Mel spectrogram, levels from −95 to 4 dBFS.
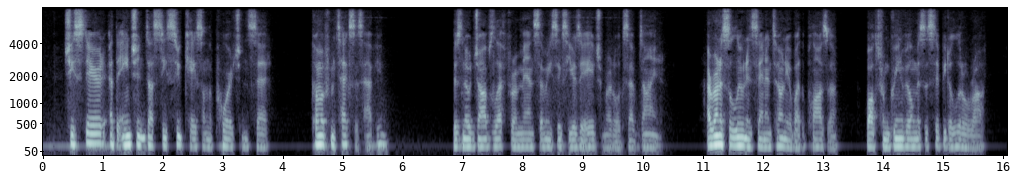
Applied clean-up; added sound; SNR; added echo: neural mask model RNNoise.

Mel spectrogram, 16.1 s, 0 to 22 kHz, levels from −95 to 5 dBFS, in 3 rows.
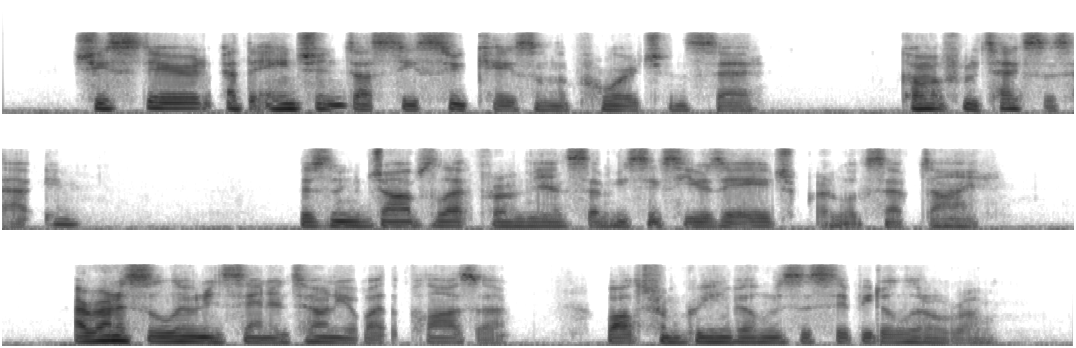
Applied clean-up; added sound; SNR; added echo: neural diffusion model UNIVERSE++.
